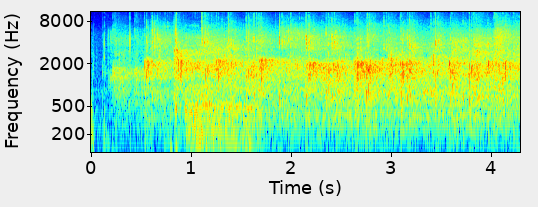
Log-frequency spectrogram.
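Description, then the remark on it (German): Sustained applause from an audience welcoming a speaker to the front, a dense crackle of many hands clapping at once, steady and fairly loud for several seconds without letting up. “Deswegen, Dani, darfst du mal nach vorne kommen und einen herzlichen Applaus.”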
